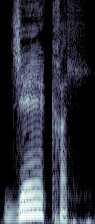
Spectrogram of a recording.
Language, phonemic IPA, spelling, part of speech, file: Navajo, /t͡ʃéːhkʰɑ̀ɬ/, jééhkał, noun / verb, Nv-jééhkał.ogg
- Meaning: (noun) deaf, hard of hearing; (verb) to be deaf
